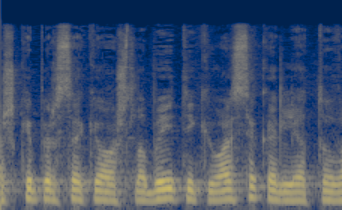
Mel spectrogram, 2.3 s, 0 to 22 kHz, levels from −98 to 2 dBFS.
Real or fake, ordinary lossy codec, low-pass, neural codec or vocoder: real; AAC, 96 kbps; 14.4 kHz; none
